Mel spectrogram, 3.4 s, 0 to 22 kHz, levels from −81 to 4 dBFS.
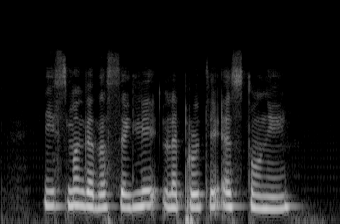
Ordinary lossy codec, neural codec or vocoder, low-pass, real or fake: none; codec, 44.1 kHz, 7.8 kbps, DAC; 19.8 kHz; fake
